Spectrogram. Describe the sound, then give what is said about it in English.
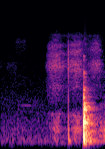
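A freshly poured drink, filled half full, fizzes with a microphone dipped into it: a soft, crackling hiss rises partway through, broken by one sharp knock as the mic enters, then keeps sputtering. No one speaks. “I'm just dipping the microphone in there to so you hear the fizz.”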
